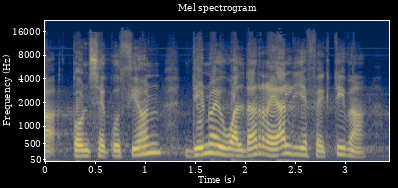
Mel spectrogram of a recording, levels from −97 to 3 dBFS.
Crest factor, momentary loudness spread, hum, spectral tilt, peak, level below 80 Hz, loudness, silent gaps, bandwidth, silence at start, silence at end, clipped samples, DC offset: 12 dB; 8 LU; none; -4 dB/octave; -6 dBFS; -62 dBFS; -18 LUFS; none; 16 kHz; 0 s; 0.25 s; under 0.1%; under 0.1%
